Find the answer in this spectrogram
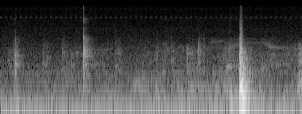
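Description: Handling noise on a tabletop miniatures game: a couple of light clicks and taps of plastic pieces and tools, then one loud, deep thump on the table just under five seconds in.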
